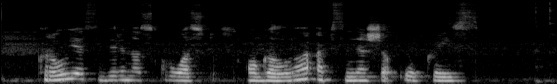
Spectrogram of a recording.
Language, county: Lithuanian, Vilnius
